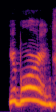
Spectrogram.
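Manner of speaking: tiny, shrill, very high, squeaky cartoon peeping voice. Imitating the shrunken inner critic Nigel: wee peeping cartoon voice. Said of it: "a wee peeping cartoon character".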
